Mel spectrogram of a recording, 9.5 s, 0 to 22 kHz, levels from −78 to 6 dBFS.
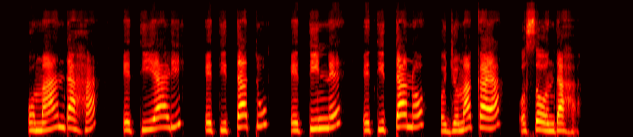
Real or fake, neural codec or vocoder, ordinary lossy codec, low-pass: real; none; Opus, 24 kbps; 19.8 kHz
